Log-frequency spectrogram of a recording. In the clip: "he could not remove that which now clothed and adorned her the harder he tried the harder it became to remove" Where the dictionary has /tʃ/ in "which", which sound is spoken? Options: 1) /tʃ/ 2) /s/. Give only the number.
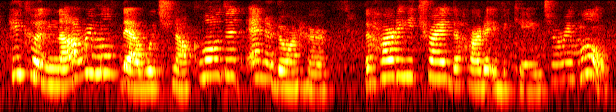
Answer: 1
